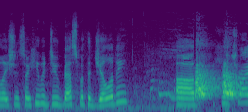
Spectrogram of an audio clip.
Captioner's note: dog barking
